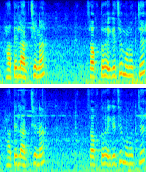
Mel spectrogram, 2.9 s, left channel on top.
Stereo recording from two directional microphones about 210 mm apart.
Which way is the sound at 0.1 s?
25° left (ahead or behind).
